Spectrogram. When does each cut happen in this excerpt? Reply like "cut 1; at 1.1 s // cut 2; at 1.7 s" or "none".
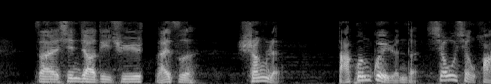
cut 1; at 1.4 s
